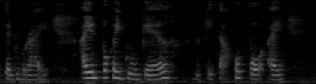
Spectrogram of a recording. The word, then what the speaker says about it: Teduray: Ang tamang pag-pronounce po ay Teduray.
